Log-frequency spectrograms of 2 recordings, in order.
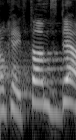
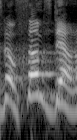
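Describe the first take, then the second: First: Said in the usual way. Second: Loud, higher barked order on thumbs; drill sergeant yell. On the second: Retold or imitated. Drill sergeant ordering thumbs down, loud yell. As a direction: shout the order down at him. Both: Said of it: "Can I yell at you?".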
